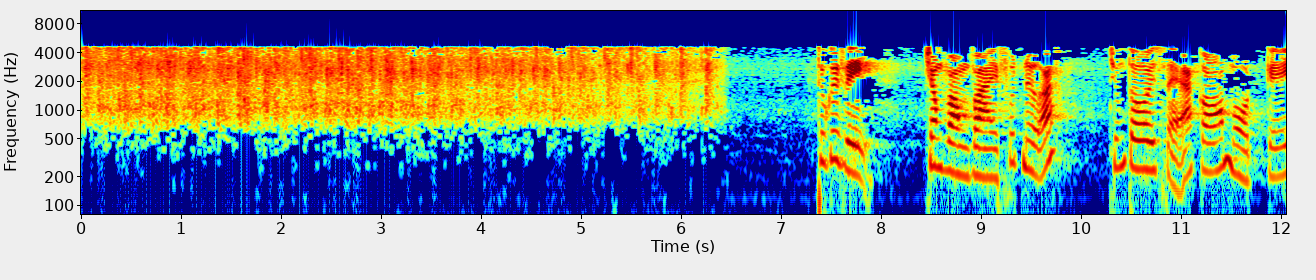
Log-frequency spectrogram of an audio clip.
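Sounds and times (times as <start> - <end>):
audience applause: 0.0 - 6.5
speech: 7.4 - 12.0.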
